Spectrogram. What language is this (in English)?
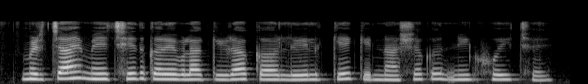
Maithili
